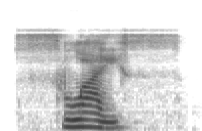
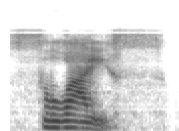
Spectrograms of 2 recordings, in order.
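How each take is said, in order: Both takes have the same delivery.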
